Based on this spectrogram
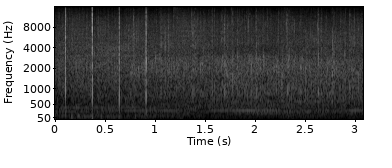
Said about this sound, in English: Let's give the Lord a clap offering one more time.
